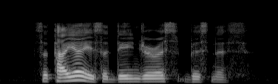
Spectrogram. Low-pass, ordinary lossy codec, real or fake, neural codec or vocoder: 7.2 kHz; none; real; none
